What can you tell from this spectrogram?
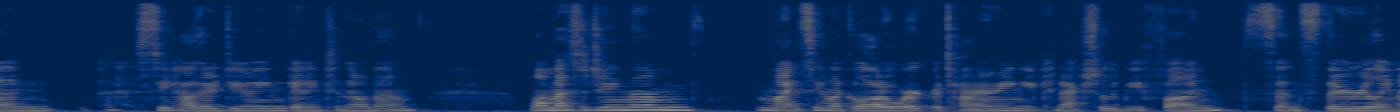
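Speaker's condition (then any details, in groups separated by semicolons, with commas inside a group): No condition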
